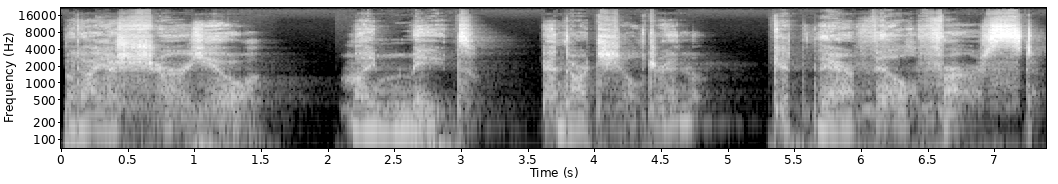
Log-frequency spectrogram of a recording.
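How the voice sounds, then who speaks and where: A performer voicing a possessive male spider monster, a devoted but menacing lover, in a hushed ASMR whisper with a crooning, deliberate delivery. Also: mid-range voice, steady tone, husky, full character voice. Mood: possessive, pleading. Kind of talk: whispered ASMR roleplay acting. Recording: long reverberant echo.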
